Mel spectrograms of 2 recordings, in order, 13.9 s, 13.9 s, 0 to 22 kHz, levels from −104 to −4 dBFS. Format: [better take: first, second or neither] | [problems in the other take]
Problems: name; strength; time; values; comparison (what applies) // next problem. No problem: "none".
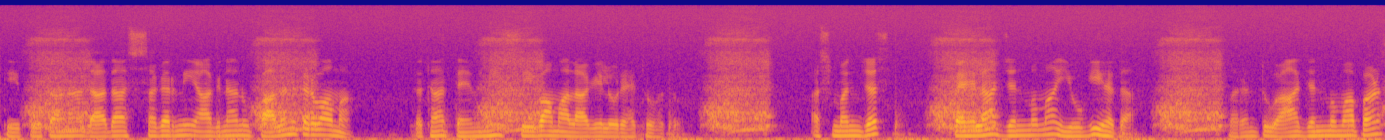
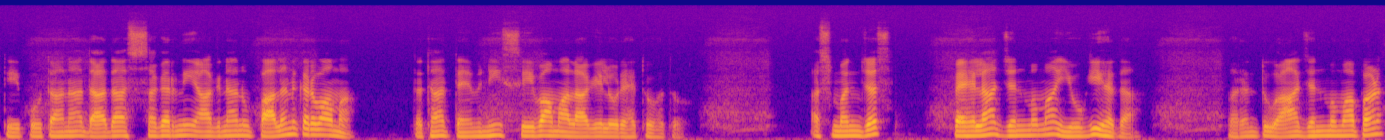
second | hiss; loud; throughout; 5 dB below the speech; faint in the second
